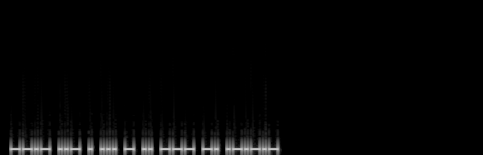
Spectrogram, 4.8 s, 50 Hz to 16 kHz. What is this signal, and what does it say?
Morse code, heard as a keyed tone, about 40 wpm, 700 Hz. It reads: QUESTION.
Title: Sentences from Top 1400 Words 40wpm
